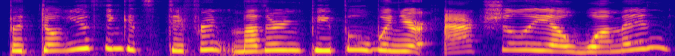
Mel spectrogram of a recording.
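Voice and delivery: high-pitched son turning ornery; growing ornery. A narrator's reading. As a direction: start reasoning, end testy. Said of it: "His voice grew ornery at the end".

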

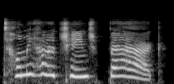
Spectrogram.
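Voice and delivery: high, drawn-out plea; pleading. A narrator's reading. Barry begs mother to change him back, pleading. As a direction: beg slowly in a squeaky voice. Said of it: "he pleaded".

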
